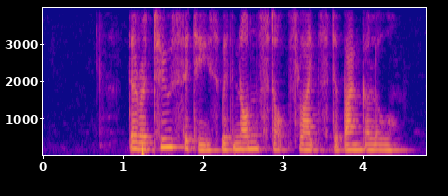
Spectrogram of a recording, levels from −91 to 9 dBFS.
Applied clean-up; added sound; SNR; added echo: none; none; none; none.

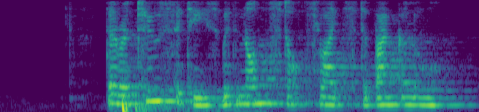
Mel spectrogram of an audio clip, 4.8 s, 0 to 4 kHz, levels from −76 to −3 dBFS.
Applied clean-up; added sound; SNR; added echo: none; none; none; reverberation time 1.2 s.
